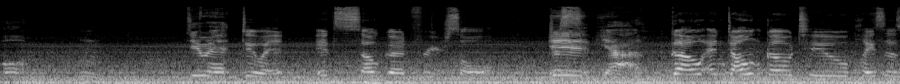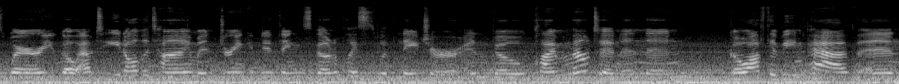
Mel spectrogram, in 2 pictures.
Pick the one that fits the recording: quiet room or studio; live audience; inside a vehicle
inside a vehicle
